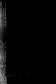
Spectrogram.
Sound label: small rock impact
